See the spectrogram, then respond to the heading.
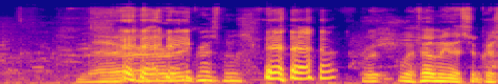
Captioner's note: laughs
